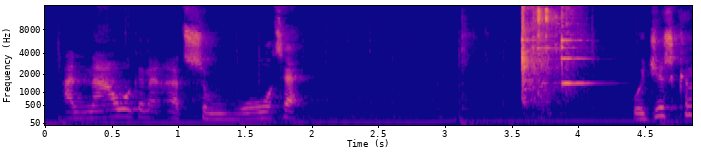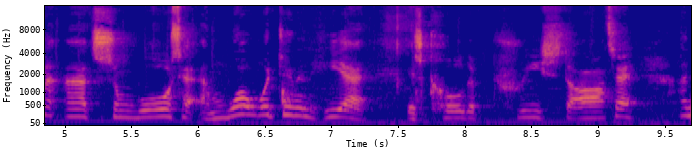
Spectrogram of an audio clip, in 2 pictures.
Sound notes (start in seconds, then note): 3.6 glass clinks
